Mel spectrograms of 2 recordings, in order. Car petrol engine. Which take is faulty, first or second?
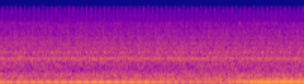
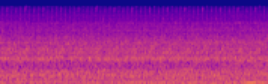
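second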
